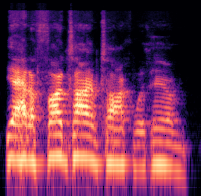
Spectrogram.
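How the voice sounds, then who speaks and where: A man with a stuffed-up, congested nose, signing off a live drawing stream in a relaxed, rambling way and clearing his throat often. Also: medium pitch, a little fast. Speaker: comic artist streamer. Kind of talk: casual live-stream sign-off.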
